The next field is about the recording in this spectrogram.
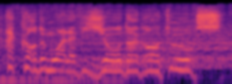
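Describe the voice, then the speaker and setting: A man's voice: high-pitched, measured pace. A man voicing a proud, scornful, hot-headed young hunter in a children's cartoon, dramatic and boastful. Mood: pleading. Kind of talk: animated children's series acting. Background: loud music.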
